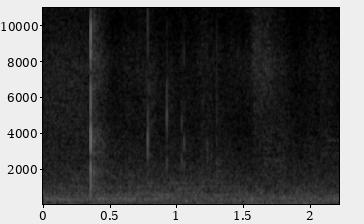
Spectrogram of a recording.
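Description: A single sharp click about a third of a second in, followed by a couple of faint ticks over quiet room tone.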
